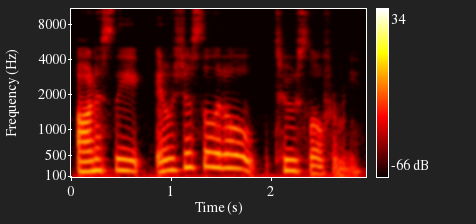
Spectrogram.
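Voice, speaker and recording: A woman giving her opinion of a film in a casual podcast chat, soft-spoken and hesitant, with many fillers. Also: medium pitch, lively intonation, normal speed. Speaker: podcast panelist.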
